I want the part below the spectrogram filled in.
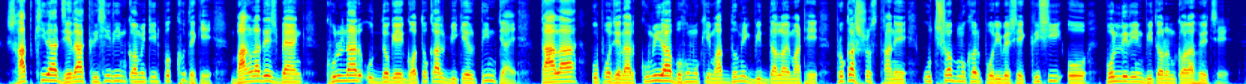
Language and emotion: Bengali, neutral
